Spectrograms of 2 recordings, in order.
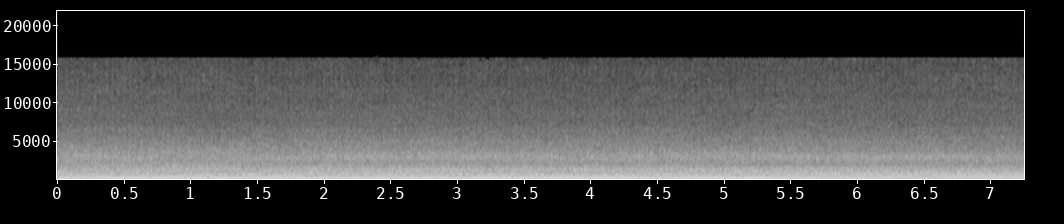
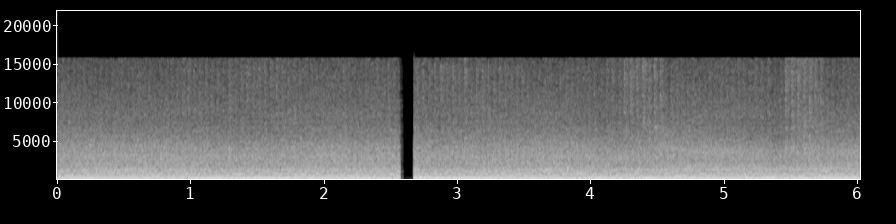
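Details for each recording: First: Surging Honda mower after cleaning water or debris from the carburetor bowl and fitting a new gasket: steady, even idle with no hunting or surging once the choke settles; running right. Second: Honda mower with the choke turning off and the flywheel key already checked intact: the engine pitch drifts up and down instead of holding a level rpm; a hunting governor, attributed to a dirty, partly clogged carburettor.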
